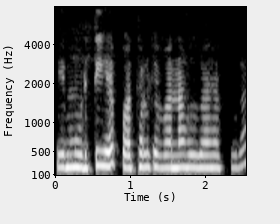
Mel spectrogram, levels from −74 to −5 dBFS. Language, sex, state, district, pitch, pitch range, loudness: Hindi, female, Bihar, Jahanabad, 225 Hz, 220-235 Hz, -14 LUFS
